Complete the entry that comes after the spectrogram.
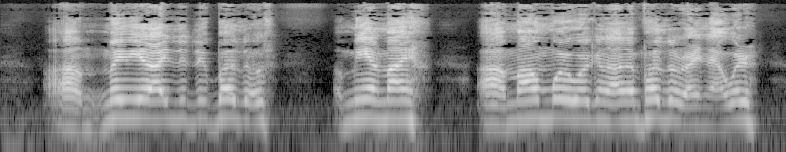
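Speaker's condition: Cerebral palsy; without the additional related health conditions some others with it have

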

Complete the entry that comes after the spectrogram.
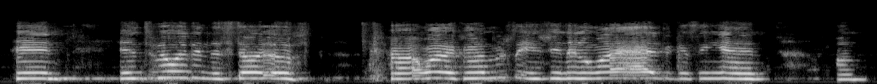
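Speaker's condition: Cerebral palsy; diagnosed age 2, intervention at Danville Child Development Center, Apple 2gs computer, full-time aide at school

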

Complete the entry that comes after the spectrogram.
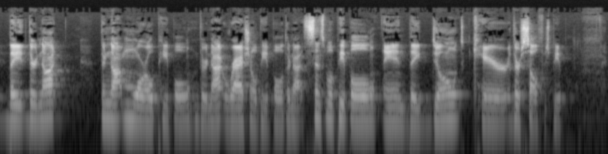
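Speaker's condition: No condition

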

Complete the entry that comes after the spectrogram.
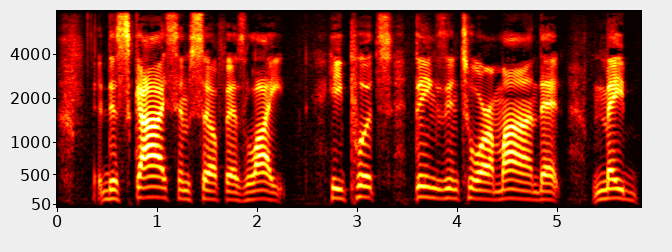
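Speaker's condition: No condition

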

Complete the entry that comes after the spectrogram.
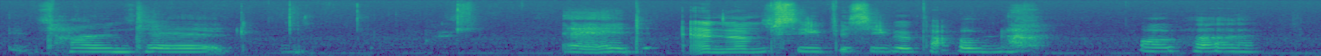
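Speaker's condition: Cerebral palsy; present since at least primary school

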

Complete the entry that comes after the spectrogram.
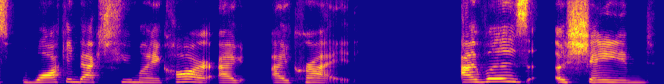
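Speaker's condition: Stuttering; including blocks; more overwhelming than other stuttering, talking exhausting, fear of speaking; prolonged sounds

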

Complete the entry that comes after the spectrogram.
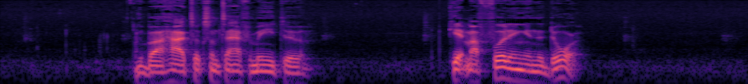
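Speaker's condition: No condition

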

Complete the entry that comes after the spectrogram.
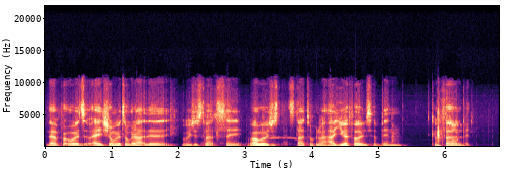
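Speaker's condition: No condition

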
